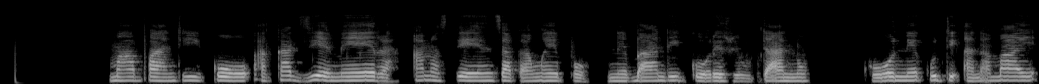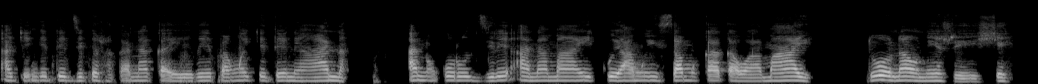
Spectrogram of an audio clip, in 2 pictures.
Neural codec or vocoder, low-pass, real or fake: vocoder, 44.1 kHz, 128 mel bands every 256 samples, BigVGAN v2; 10.8 kHz; fake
